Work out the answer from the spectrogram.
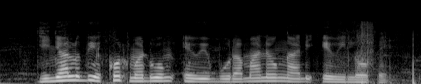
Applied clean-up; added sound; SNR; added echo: none; none; none; none.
